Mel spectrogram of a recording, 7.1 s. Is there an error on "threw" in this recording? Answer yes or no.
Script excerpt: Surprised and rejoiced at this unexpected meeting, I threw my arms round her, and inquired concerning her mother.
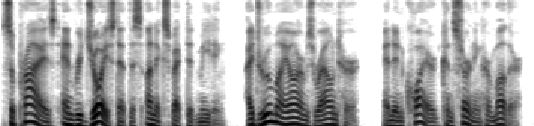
yes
